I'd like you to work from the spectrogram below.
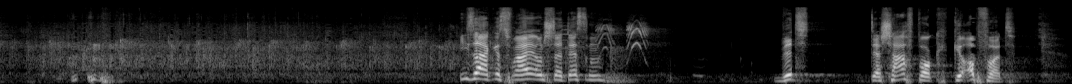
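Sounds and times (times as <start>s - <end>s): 
small group applauding: 0.0s - 5.7s
speech: 4.6s - 6.4s, 7.8s - 10.2s.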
